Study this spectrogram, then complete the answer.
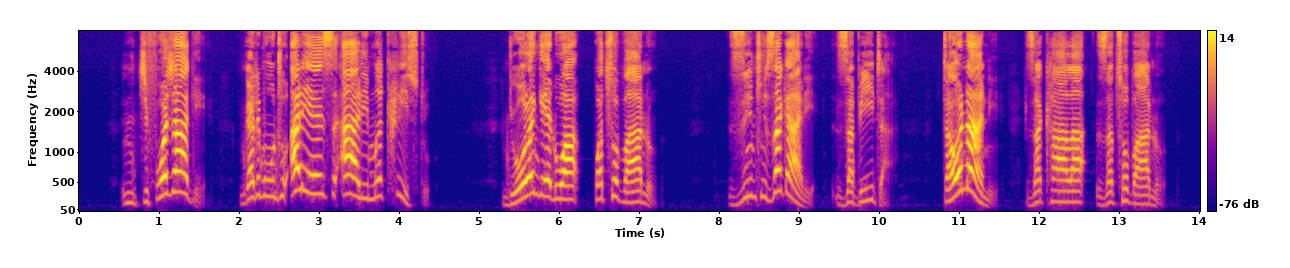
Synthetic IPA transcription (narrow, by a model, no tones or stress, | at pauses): n̩t͡ʃifuwat͡ʃaːkɛ̰ | ŋɡatimuntʰuʔalijɛnsɛʔalimwakʰɾistu | ndiwɔlɛŋɡɛɗwa | kwat͡sʰɔpaːnɔ̰ | zintʰuzakalɛ̰ | zap̬iːta̰ | taɔnanḭ | zakʰalazat͡sʰɔp̬aːnɔ̰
